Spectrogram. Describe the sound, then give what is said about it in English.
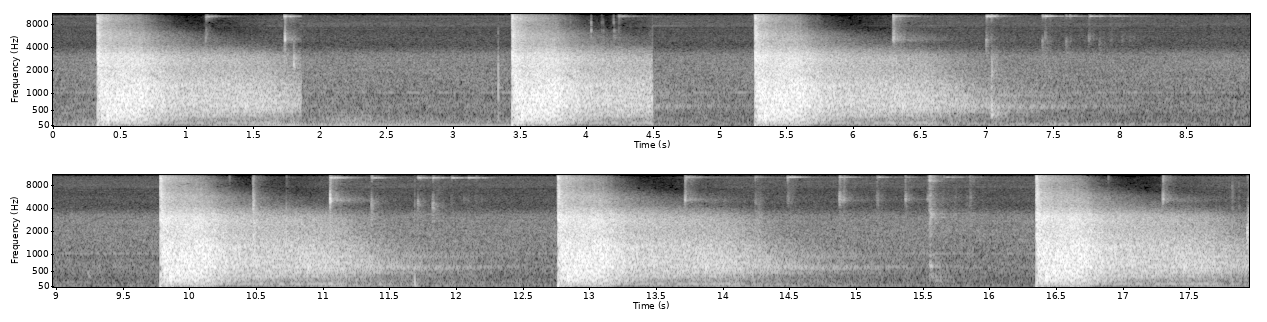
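Handgun shots on a shooting range, six sharp loud reports spaced irregularly, each with a long ringing decay and small clicks between shots. “So we'll crank a few rounds off here and see where we're at.”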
